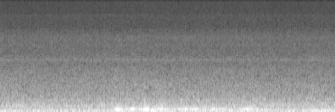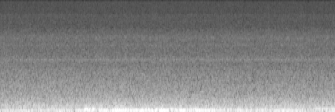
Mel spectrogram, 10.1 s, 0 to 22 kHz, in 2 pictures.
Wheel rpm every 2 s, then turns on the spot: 0, 0, 0, 0, 0.
none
